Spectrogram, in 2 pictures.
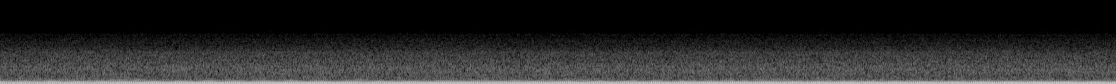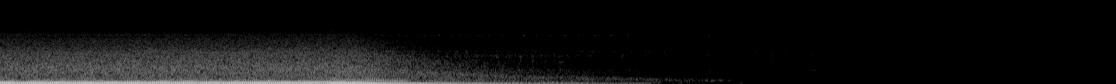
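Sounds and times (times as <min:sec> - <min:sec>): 
electric fan running on mid setting: 0:00.0 - 0:16.7.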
